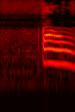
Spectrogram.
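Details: Domestic cat meowing: after half a second of quiet room hum, a single clear, tonal meow rises sharply, then holds steady and slightly drawn out for about half a second.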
